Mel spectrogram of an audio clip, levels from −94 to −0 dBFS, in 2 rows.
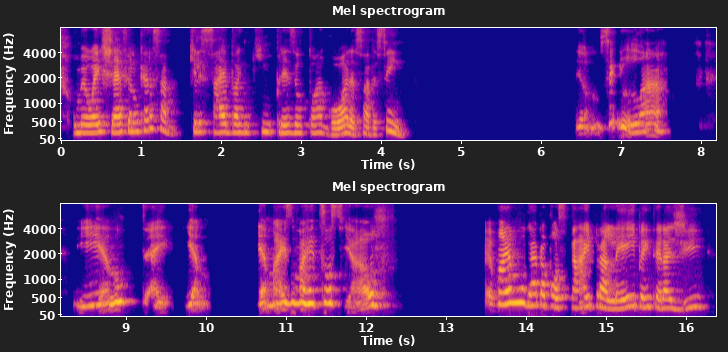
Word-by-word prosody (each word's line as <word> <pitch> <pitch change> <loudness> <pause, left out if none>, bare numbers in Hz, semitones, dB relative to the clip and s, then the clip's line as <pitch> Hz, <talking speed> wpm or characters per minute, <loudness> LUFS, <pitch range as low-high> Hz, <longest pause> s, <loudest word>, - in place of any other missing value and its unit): O 210 - -6
meu 210 0 0
ex-chefe 220 +1 +1
eu - - -2
não 240 - -3
quero 270 +5 -4
sab 275 -8 -6
que - - -8
ele 235 - -3
saiba 225 -2 +1
em 215 0 -7
que 220 +3 -9
empresa 215 -2 -4
eu 210 - -5
tô 210 0 -10
agora, 180 -2 -1
sabe, 170 0 -5
assim? 190 +9 -1 2.1
Eu 360 -2 -7
não 370 +2 -11
sei 455 +7 -4
lá. 245 -3 -2 0.8
E 295 +2 -3
eu 340 +1 -1
não 395 +2 +6 0.2
tenho 375 0 -5 0.2
e 320 - -2
eu 345 -1 -6 0.6
é 335 +1 +2
mais 350 +4 +3
uma 360 0 +6
rede 345 0 +6
social. 360 -4 +2 1.4
É - - -4
mais 330 +2 +7
um 370 - +8
lugar 300 -5 +3
para 295 -1 0
postar, 255 -2 0
e 270 - -4
para 260 -4 +3
ler, 225 +5 +1
e - - -6
para 260 -2 0
interagir. 245 0 -2
255 Hz, 165 wpm, -22 LUFS, 215-330 Hz, 2.1 s, um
